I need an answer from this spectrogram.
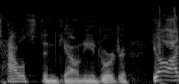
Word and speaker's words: Houston: K-A-R-O, but nope, it's spelled Cairo, but they pronounce it Cairo. My favorite is we have Houston County in Georgia, but it's Houston County in Georgia.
